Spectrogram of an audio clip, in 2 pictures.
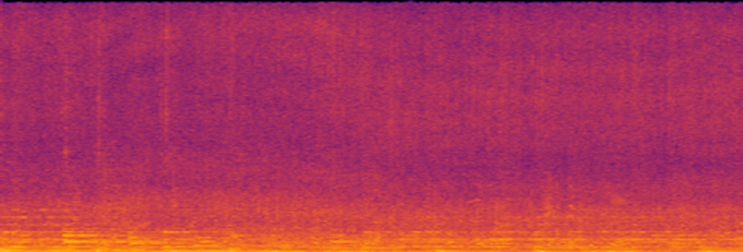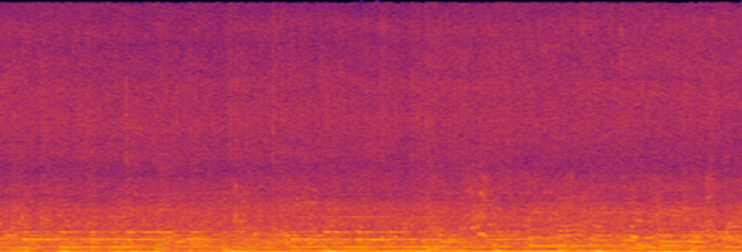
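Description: Fountain water falling and splashing steadily into its pool, with live music playing over it.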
